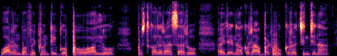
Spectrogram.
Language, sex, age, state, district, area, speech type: Telugu, male, 30-45, Andhra Pradesh, Vizianagaram, urban, spontaneous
